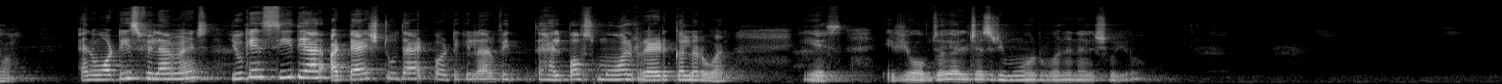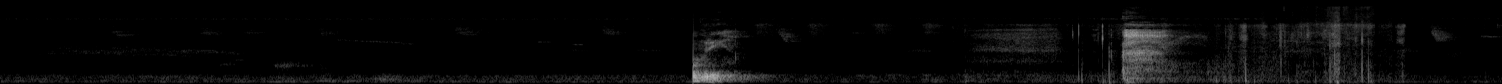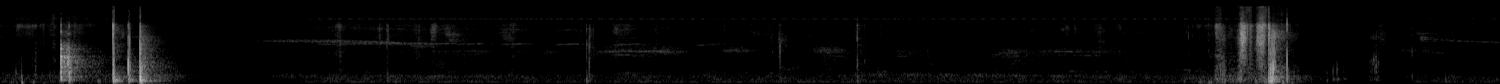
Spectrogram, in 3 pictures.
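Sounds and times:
faint bird chirps: 11.8s - 25.6s, 32.2s - 42.2s, 44.0s - 45.0s.

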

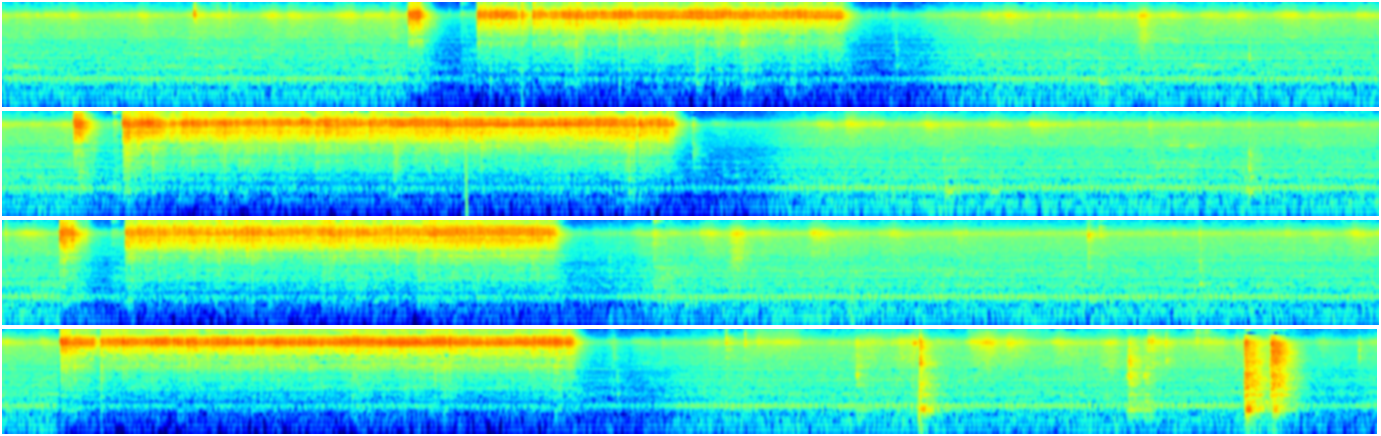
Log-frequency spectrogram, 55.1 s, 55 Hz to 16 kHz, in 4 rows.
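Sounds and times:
welding arc sizzling hiss: 2.2s - 8.6s, 12.9s - 20.6s, 27.5s - 33.2s, 40.4s - 47.2s.

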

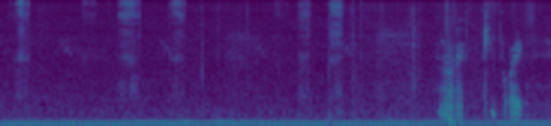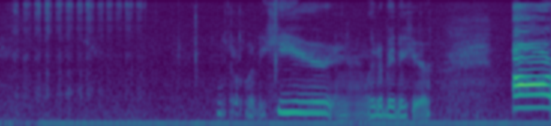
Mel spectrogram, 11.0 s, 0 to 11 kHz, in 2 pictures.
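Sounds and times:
pencil scratching on paper: 0.0s - 2.0s, 2.8s - 3.6s, 5.6s - 7.0s.

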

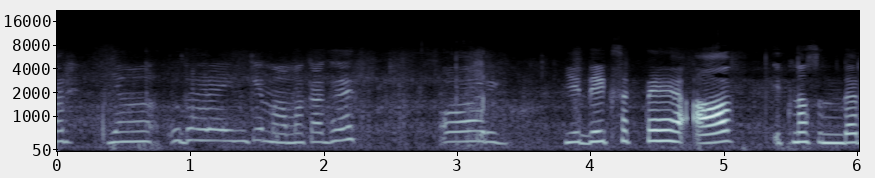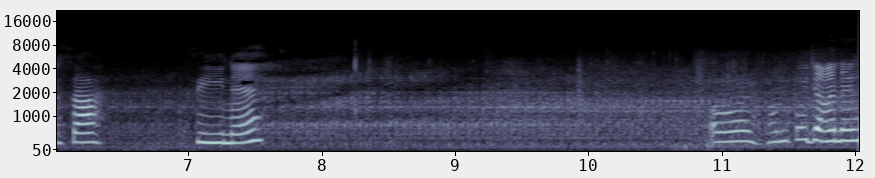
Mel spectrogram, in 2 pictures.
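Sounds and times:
vehicle engine running with whine: 0.0s - 12.0s.

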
